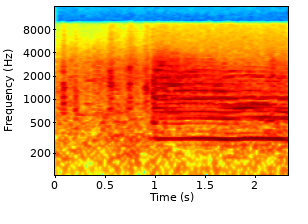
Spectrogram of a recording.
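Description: A steady pitched tone with many overtones starts suddenly about a second in and holds at one pitch.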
